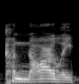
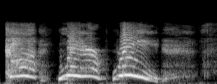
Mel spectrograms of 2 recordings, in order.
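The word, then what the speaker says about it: Canari: She was like, "Listen, let's go find this Canarly person," and he said, "It's Canary. Get it right."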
